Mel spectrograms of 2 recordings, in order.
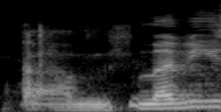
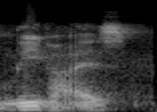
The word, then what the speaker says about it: Levi's: what is this what have you just said levy Super Mario collection yeah Mario clothing also it's pronounced Levi's one cat's name wrong and then he's like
